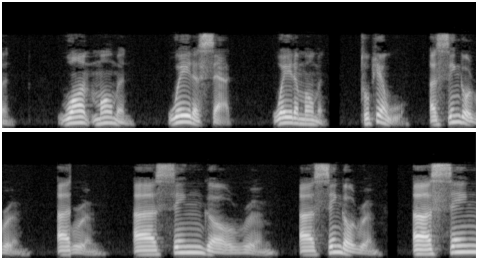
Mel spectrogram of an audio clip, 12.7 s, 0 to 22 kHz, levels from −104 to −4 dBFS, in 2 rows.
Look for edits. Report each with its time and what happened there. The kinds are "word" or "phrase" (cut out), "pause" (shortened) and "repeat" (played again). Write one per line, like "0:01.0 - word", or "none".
0:07.2 - word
